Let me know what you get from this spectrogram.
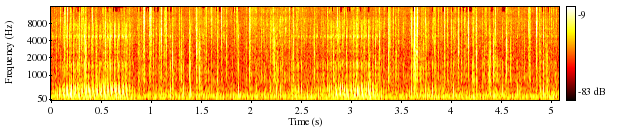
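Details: Cozy cat purr at a fireplace, deep buzzing rumbles coming in short bursts about every three seconds, nearly buried under the steady crackle and sharp pops of burning logs.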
